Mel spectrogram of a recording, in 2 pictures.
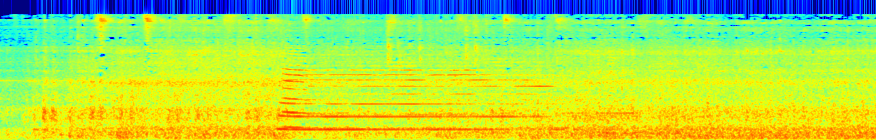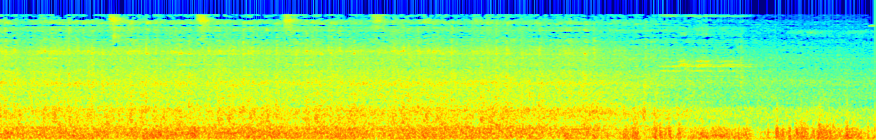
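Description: Vande Bharat Express electric trainset running past at speed, a steady rumble of wheels on rail with faint regular clacks over the joints. About three and a half seconds in it sounds one horn blast lasting about three seconds.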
